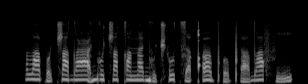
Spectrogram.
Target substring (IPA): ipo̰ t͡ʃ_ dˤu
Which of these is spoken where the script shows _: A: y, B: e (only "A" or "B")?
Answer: B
